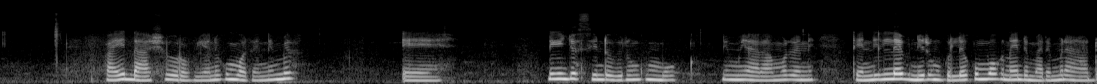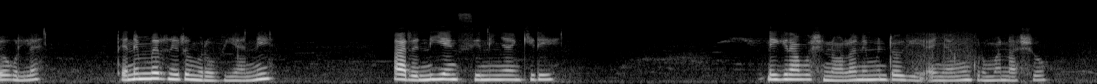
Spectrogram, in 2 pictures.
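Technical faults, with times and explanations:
No technical faults detected.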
